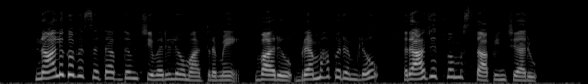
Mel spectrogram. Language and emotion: Telugu, neutral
